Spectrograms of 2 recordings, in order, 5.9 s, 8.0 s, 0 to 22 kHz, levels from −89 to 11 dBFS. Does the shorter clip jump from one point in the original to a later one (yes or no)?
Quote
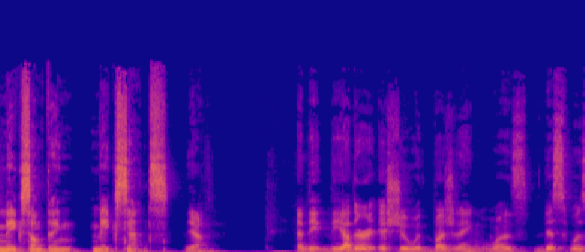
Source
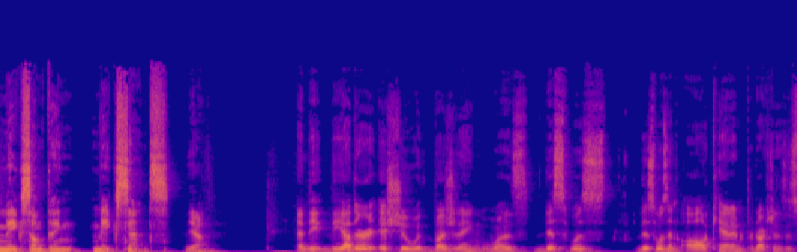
no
